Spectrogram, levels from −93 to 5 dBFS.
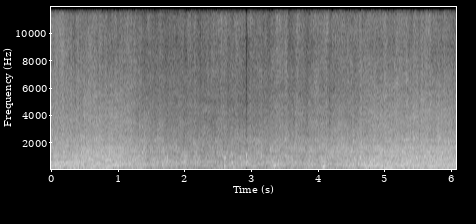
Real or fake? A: fake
